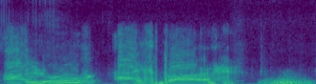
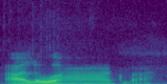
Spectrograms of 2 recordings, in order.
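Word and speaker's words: الله أكبر: It's Alu Akbar. No, it's Allahu Akbar. Allahu Akbar. Allahu Akbar. There we go. That's how you say it.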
